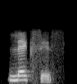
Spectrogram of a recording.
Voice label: "lexis", Indian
